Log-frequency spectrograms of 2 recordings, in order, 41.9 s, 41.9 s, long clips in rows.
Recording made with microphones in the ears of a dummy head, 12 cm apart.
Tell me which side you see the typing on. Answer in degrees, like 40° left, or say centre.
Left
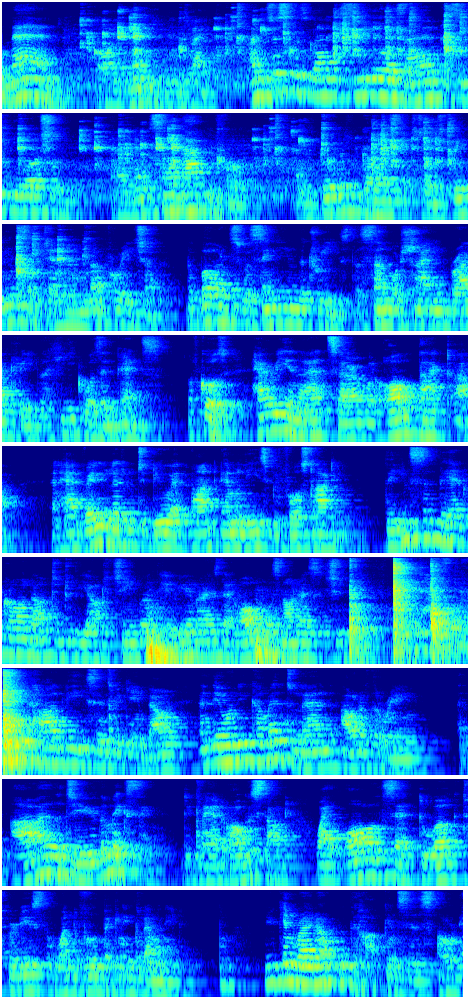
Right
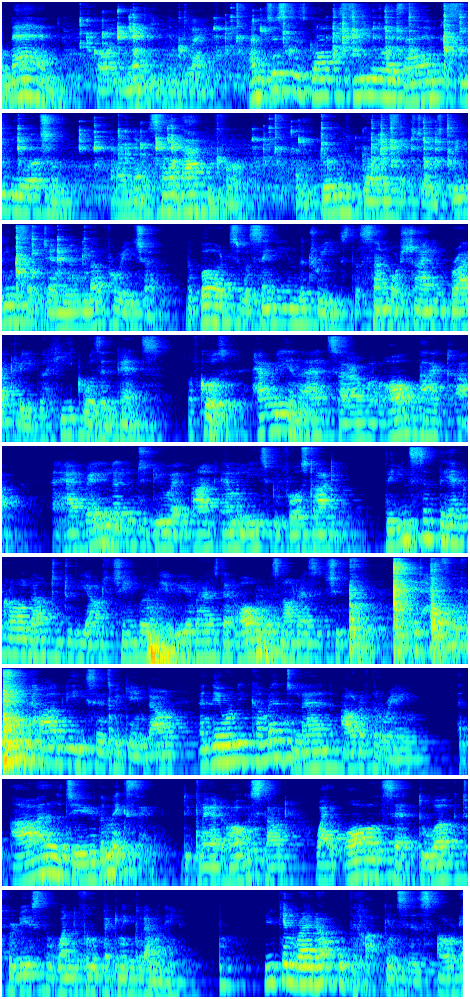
50° right.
